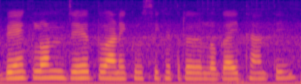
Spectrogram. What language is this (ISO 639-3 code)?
ori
